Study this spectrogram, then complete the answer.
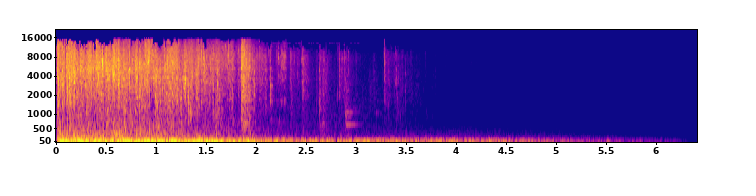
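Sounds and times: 
wood debris falling: 0.0s - 3.5s
explosion: 0.0s - 5.7s.

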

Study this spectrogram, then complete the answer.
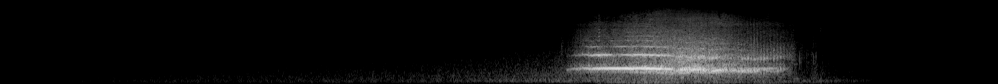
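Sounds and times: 
SUV truck skidding in a 180 turn: 4.1s - 8.6s.

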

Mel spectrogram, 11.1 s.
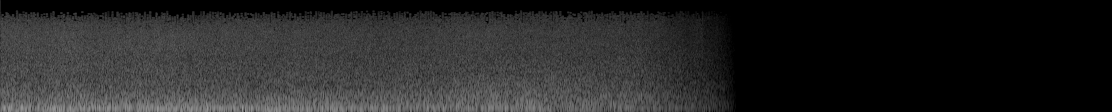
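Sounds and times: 
large waves crashing: 0.0s - 7.4s.

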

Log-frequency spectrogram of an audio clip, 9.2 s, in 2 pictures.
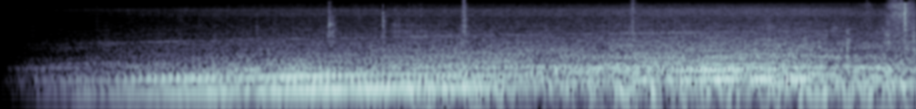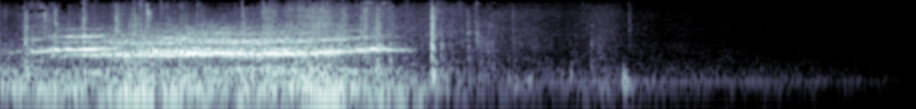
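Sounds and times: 
sedan engine revving: 0.1s - 6.6s
sedan tyres skidding: 3.1s - 7.8s.

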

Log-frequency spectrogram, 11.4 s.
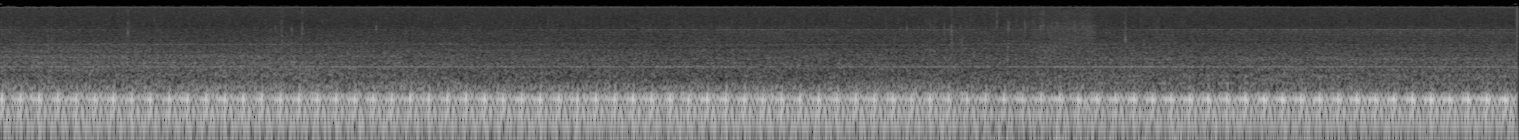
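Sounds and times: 
ship steady hum: 0.0s - 11.3s.

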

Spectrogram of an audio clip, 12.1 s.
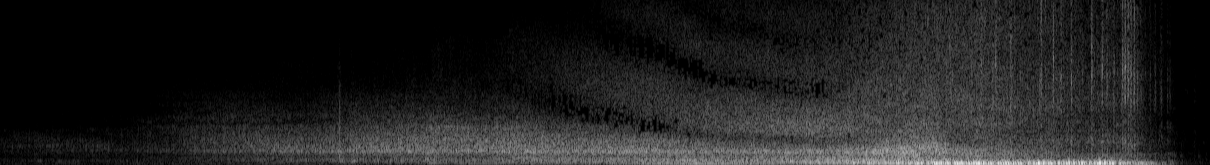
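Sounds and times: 
Aston Martin car approaching briskly: 0.4s - 12.1s
Aston Martin car engine switching off: 9.4s - 12.0s.

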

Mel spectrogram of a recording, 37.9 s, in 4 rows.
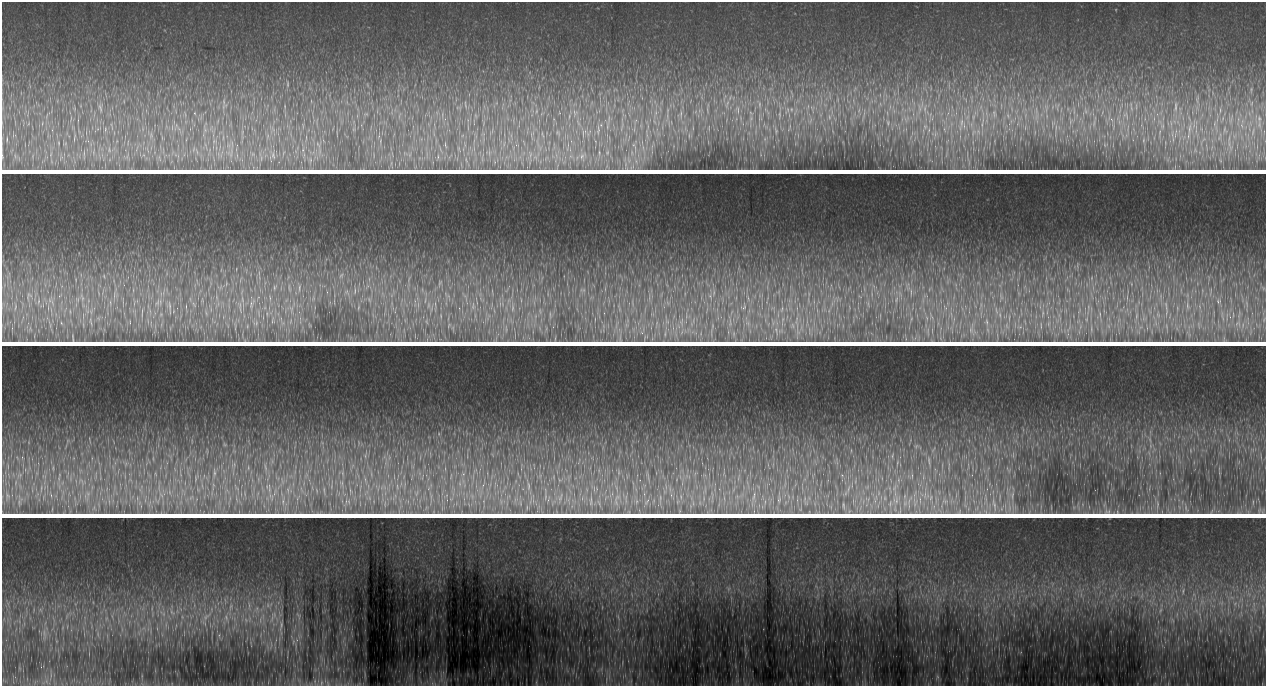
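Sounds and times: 
rain at Blue Mountain Lake Adirondacks New York: 0.0s - 37.9s
continuous thunder at Blue Mountain Lake Adirondacks New York: 4.8s - 13.9s, 26.4s - 37.9s.

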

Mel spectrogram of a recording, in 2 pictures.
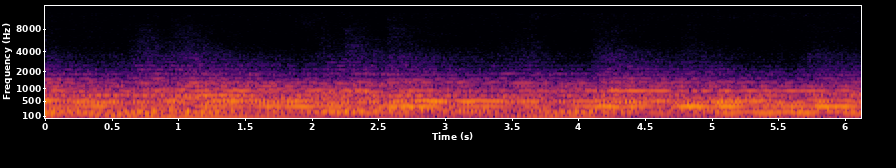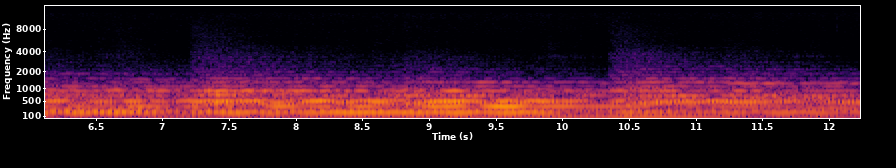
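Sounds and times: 
cathedral bell tower bells ringing: 0.0s - 12.2s.

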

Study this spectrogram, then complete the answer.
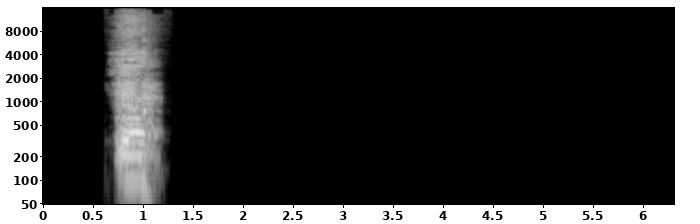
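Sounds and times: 
grizzly bear roar: 0.7s - 1.3s.

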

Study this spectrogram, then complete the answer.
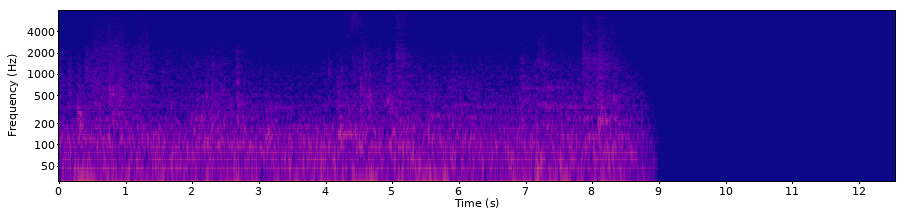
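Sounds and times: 
busy school classroom: 0.1s - 8.8s.

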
